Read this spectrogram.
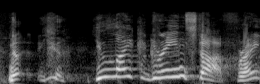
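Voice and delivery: high, slow, loud parent voice; a very high, slow plea to a stubborn kid; coaxing parent. Retold or imitated. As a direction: drag it out like a patient parent pleading. Parent coaxing picky child.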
